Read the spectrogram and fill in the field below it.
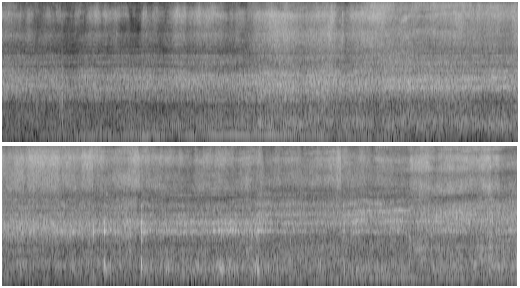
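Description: A cutting torch hisses and roars steadily.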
